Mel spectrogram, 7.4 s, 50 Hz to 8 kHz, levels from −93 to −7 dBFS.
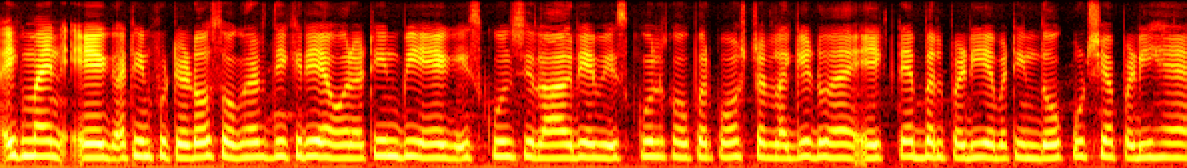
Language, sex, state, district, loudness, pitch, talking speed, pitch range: Marwari, female, Rajasthan, Nagaur, -20 LUFS, 250 Hz, 265 wpm, 235-260 Hz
